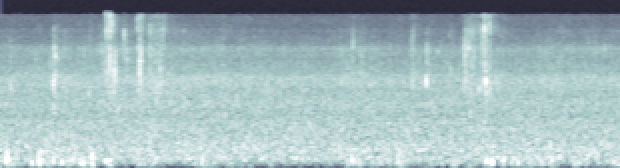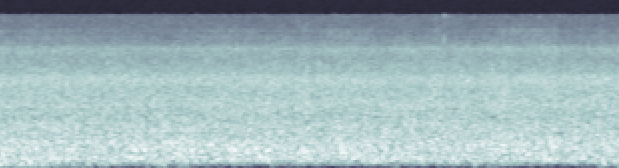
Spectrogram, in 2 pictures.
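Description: Steady rushing of river water, with wind buffeting the microphone. A few faint clicks come in the first second and again about five seconds in.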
